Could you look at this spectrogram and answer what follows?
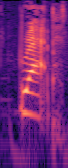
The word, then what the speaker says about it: wrap: Number three, wrap, W-R-A-P, rap，注意一下 W 这边不发音，有很多 WR 开头的声音开头的字呢都是不发 W 的声音，比如说像 write 写字这个字 WRITE 这个也是不讲 W 的声音。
